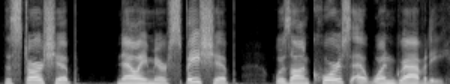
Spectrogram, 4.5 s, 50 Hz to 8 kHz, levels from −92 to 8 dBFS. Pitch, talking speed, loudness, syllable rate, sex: 195 Hz, 160 wpm, -15 LUFS, 5.4 syllables/s, female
